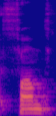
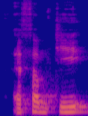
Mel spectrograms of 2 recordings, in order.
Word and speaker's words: fmt: First of all, FMT is short from format, but a significant amount of people pronounce it as FAMT.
